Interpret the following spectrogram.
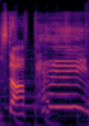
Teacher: The P is often unreleased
